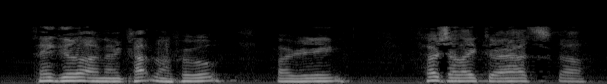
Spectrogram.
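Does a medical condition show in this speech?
Yes: stroke with facial paralysis; part of face paralyzed; hard to speak clearly due to facial paralysis, may be hard to understand, speeds up when excited.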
